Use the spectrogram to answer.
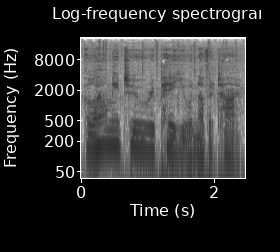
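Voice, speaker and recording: A man's voice: medium pitch, lively intonation, normal speed, creaky, warm tone. Man playing a courteous vampire, noisy ambience. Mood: courteous, grateful. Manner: formal, polite, hesitant, apologetic. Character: courteous, gentle male vampire stranger, kindly and old-fashioned. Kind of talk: intimate ASMR roleplay acting.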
